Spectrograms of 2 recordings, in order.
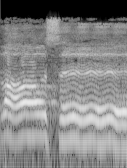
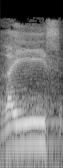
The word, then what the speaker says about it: غوث: غوث اصل تلفظ ہے، غیث اصل تلفظ ہے. اردو میں غوث کہہ لیتے ہیں، غوث عربی میں غیث.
